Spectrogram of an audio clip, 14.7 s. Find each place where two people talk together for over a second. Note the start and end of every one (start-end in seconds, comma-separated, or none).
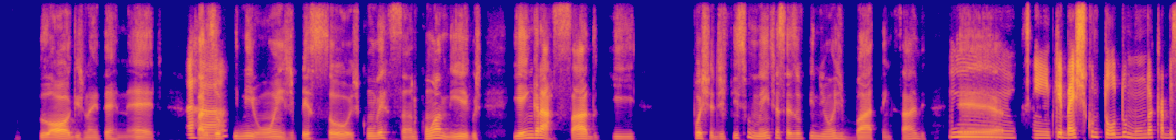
none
